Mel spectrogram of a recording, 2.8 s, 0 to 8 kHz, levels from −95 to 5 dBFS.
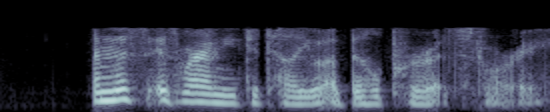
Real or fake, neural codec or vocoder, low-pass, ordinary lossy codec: fake; vocoder, 44.1 kHz, 128 mel bands, Pupu-Vocoder; 7.2 kHz; AAC, 16 kbps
